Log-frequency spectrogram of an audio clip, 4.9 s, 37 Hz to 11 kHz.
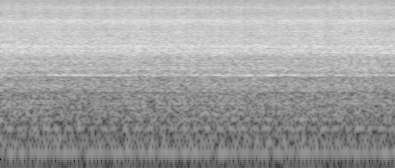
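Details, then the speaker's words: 1996 Chevy Astro van V6 idling after replacement of a leaking spider injector that had caused misfires and very rich running: a steady, even idle with no skips, stumbles or surging. Normal idle after repair. "Well, let's go into some live data, see what our fuel trims and such look like. Smooth as a kid."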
